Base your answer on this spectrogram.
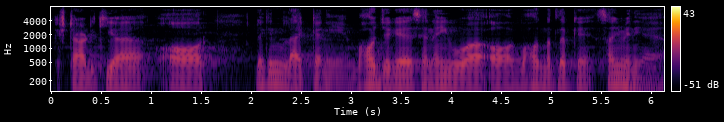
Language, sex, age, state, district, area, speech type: Urdu, male, 18-30, Uttar Pradesh, Lucknow, urban, spontaneous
